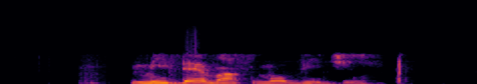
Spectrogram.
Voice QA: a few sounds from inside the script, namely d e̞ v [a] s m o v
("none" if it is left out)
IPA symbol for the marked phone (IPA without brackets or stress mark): a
